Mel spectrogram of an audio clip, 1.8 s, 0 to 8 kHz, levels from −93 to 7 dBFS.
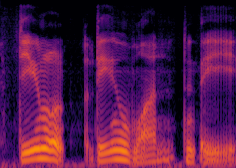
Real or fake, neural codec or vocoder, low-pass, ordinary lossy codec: fake; autoencoder, 22.05 kHz, a latent of 192 numbers a frame, VITS, trained on many speakers; 7.2 kHz; none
